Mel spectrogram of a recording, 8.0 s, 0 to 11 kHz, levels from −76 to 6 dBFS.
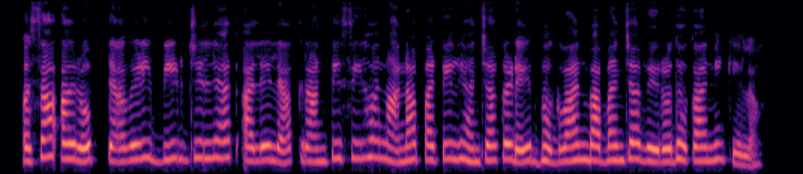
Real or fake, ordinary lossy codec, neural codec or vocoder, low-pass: fake; none; vocoder, 22.05 kHz, 80 mel bands, HiFi-GAN; none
